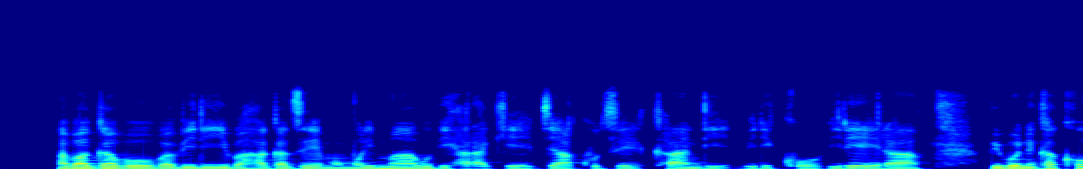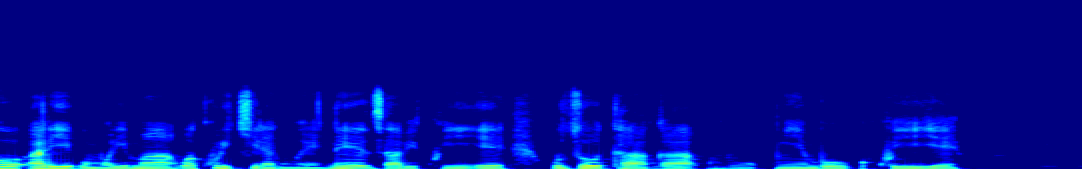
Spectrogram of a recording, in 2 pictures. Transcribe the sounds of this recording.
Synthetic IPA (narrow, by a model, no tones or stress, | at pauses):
aβaɡaβo̞βaβiɾiβaɦaɡaze̞mumuɾimawiβiha̰ɾa̰ɡe̞̰vjaːkʰuze̞kʰaːndiβiɾikʰo̞̰βiɾe̞ːɾaβiβo̞ne̞kakʰo̞aɾiʔumuɾimawakʰuɾikʰiɾaɲwe̞ne̞ːzaβikwiːje̞uzo̞ːtʰaːŋɡaumumŋiːmbuːkwiːje̞̰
